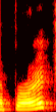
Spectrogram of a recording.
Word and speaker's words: abroad: Yeah, with the vacation, the second syllable is stress, and abroad, the stress is on the second syllable also.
